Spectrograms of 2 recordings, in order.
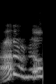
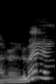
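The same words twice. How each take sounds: First: Very high, squeaky reply; high zany character voice. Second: Soft, low, laid-back reply; low mumbled character voice. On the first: Teacher showing the poem's shifting voices: high squeaky answer. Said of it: "get back to Robin Williams". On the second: Teacher showing the poem's shifting voices: low soft answer. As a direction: drop down low and easy. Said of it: "low voice". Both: Shown as a demonstration.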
